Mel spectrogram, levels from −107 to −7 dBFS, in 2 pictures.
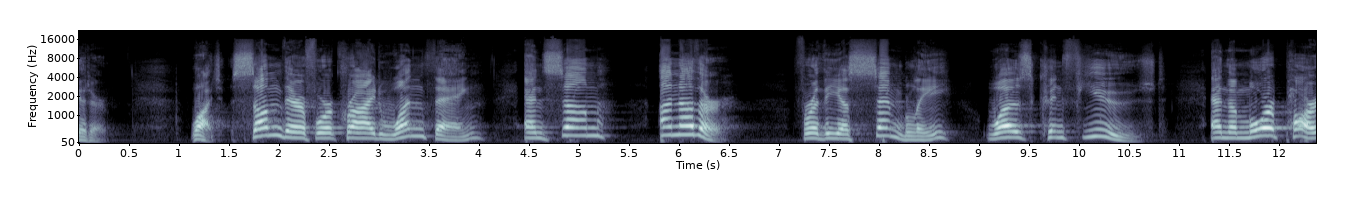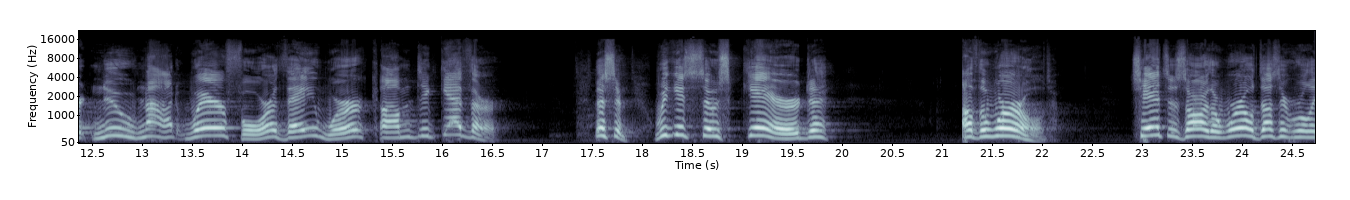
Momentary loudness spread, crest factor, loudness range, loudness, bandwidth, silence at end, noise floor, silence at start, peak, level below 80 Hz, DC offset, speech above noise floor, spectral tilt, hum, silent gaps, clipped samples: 15 LU; 20 dB; 6 LU; -30 LUFS; 13.5 kHz; 0 s; under -90 dBFS; 0 s; -12 dBFS; -82 dBFS; under 0.1%; over 60 dB; -4.5 dB/octave; none; none; under 0.1%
